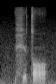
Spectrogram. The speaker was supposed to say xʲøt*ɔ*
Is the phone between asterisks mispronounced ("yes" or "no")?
no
